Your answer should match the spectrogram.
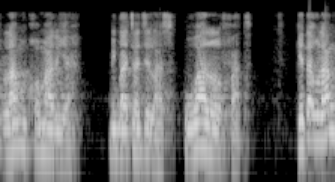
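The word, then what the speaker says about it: فتح: Wal fath. Kita ulang bacanya. Idza jaa nasrullahi wal fath. Fath. Fath. Di ujungnya ada H. F-A-T-H. Fath.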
